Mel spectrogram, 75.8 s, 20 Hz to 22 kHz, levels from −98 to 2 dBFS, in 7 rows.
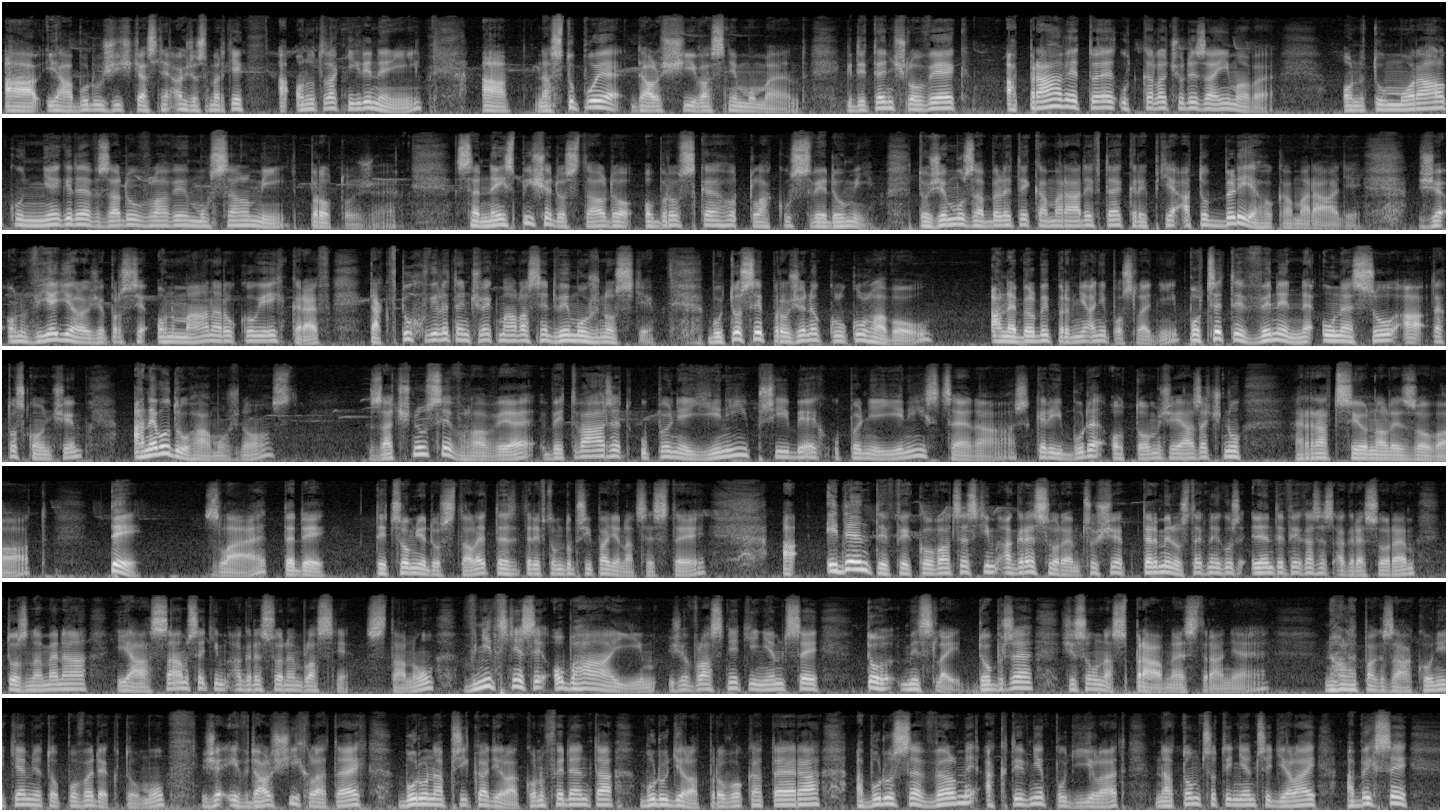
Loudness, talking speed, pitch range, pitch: -22 LUFS, 165 wpm, 120-155 Hz, 135 Hz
